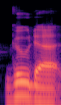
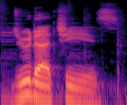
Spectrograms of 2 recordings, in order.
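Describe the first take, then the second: First: The word begins with a hard G sound. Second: The word begins with a J sound. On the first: "I've always heard people pronounce it Gouda" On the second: "Is it pronounced like a J?"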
